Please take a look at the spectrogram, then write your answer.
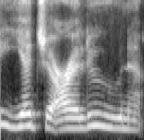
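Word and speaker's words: يجعلون: If we say it yaj'aluna like alif, then the meaning will change because we will fall into lahne jali, the mistakes which can change the meaning of the Quranic words. So you have to say yaj'aluna, arluna, arluna. From the middle of the throat, you have to make this sound.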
